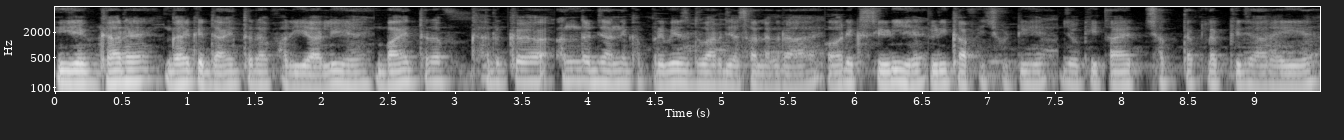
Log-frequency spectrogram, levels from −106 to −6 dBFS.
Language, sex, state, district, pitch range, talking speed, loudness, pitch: Hindi, male, Jharkhand, Jamtara, 115-125 Hz, 260 wpm, -31 LUFS, 120 Hz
